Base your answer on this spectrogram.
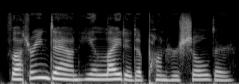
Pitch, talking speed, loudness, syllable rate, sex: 225 Hz, 175 wpm, -16 LUFS, 5.6 syllables/s, female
